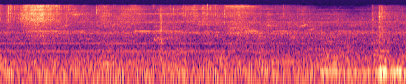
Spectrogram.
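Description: Steady low rumble and hiss of an underground metro platform, with a faint steady hum of a few tones.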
